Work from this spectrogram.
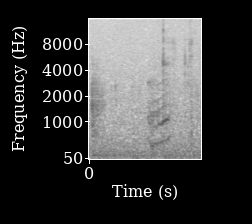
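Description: A cat gives a couple of faint, short meows close by in a quiet room.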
